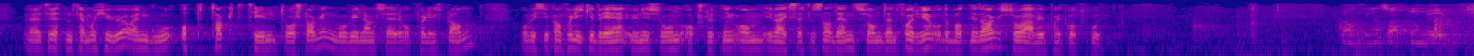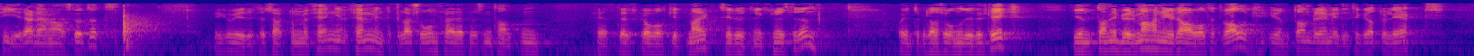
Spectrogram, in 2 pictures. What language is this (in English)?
Norwegian Bokmål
